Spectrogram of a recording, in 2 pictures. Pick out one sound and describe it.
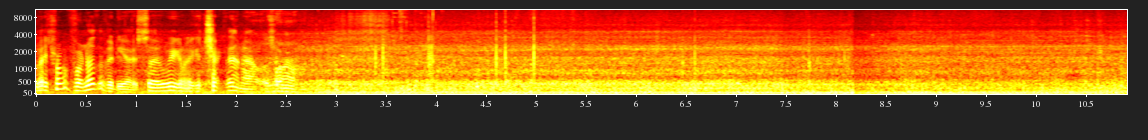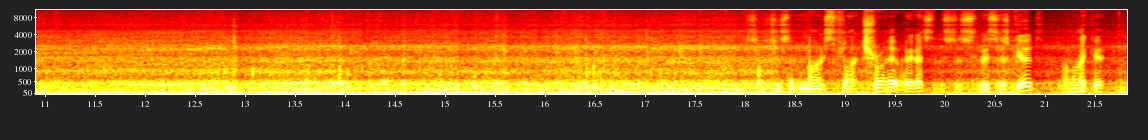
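An engine rumbles steadily as a small vehicle drives along a bumpy dirt track.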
